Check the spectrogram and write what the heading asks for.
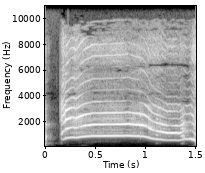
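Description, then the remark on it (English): A single loud, sustained high-pitched scream from a human voice imitating a shriek, holding steady for over a second before cutting off. “and the worst part was I let out the biggest and girliest scream that I've ever done in my life.”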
